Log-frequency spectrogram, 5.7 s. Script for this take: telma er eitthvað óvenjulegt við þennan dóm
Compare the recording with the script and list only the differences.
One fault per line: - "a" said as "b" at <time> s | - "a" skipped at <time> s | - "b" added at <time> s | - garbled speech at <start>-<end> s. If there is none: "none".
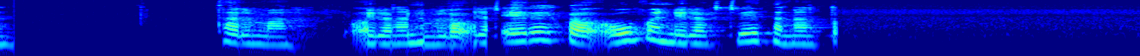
- garbled speech at 1.8-2.5 s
